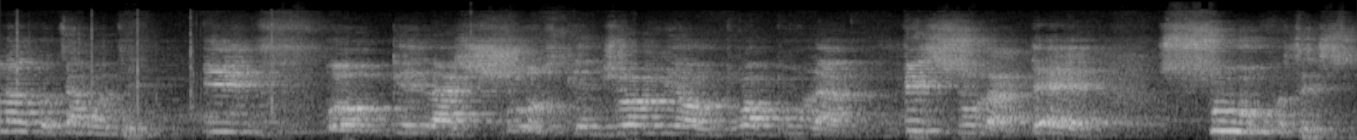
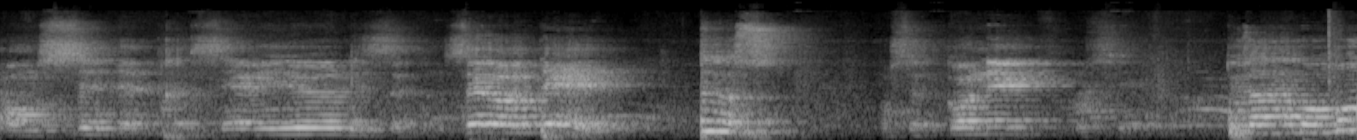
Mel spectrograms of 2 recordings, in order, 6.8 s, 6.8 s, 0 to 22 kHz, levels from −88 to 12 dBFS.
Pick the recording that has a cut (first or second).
second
